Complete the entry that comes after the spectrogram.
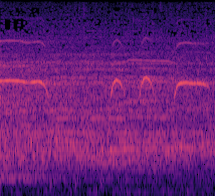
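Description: A crowd applauding steadily, a dense wash of clapping that stays at an even level throughout, with a few short rising-and-falling whistles cutting through above it.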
